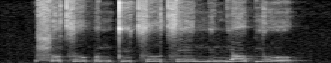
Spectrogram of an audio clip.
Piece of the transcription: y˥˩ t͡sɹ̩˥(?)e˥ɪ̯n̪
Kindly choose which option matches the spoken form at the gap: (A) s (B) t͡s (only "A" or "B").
B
